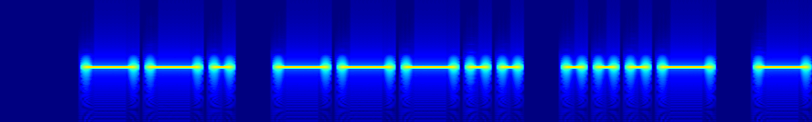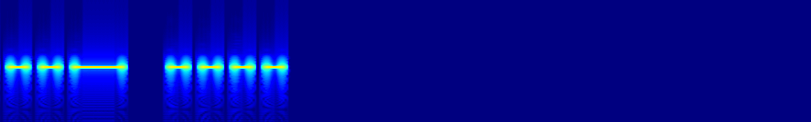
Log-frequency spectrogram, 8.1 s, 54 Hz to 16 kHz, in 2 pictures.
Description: Morse code, heard as a keyed tone, about 15 wpm, 700 Hz. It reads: G8VXH
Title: DXCC-100 Call Signs - 5 Characters - Repeated 2x - 15wpm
